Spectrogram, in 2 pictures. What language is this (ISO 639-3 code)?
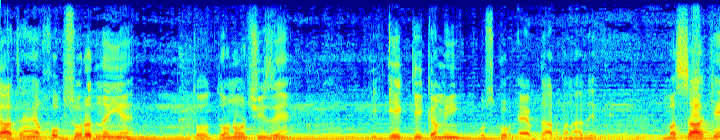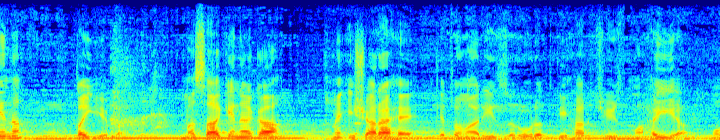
urd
